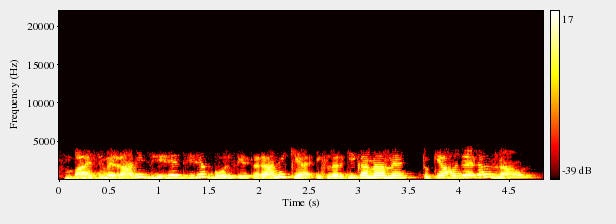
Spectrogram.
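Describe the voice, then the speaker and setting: A woman with a slightly high voice, lively intonation and a brisk pace drills grammar in a home-tuition session, asking questions and answering them herself again and again. The recording sounds tinny and lo-fi, like a phone.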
